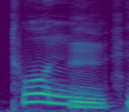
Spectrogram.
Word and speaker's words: 돈: 돈. – It's a short, one-syllable word. It's pretty easy to pronounce, 돈.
